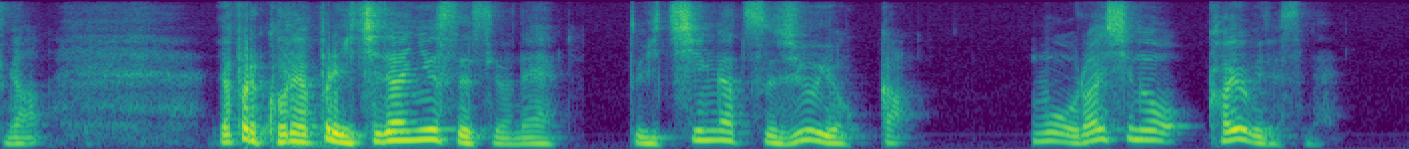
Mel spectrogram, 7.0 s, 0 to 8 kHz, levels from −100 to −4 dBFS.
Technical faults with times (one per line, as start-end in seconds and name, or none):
2.34 microphone volume stepped down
